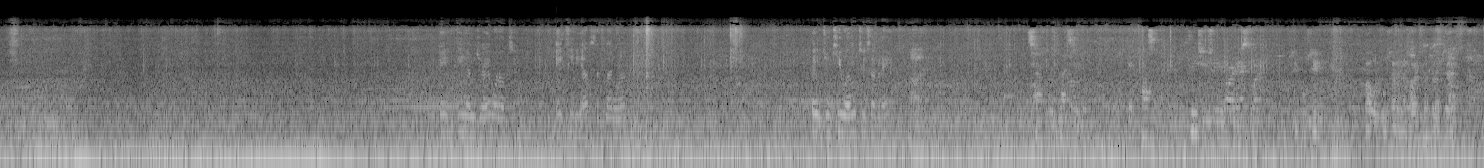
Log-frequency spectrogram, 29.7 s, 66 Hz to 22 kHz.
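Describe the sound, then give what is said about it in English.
A steady, loud low engine rumble from Omnitrans bus 2353 runs throughout, with passing traffic noise and faint, indistinct voices mixed into the constant drone. “Alright, the bus driver, first of all, it's sound on the bus, but also the brake lights are pulling off to the side.”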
